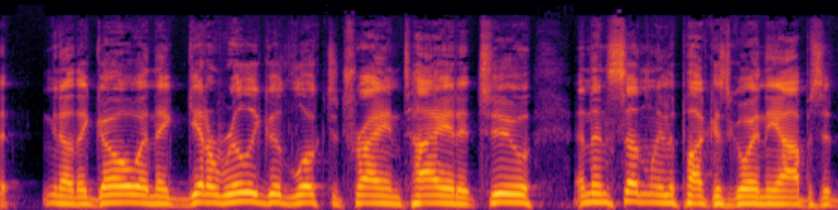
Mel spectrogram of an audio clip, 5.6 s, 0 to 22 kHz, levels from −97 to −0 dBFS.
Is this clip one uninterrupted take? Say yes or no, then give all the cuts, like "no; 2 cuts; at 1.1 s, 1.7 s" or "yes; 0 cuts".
yes; 0 cuts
